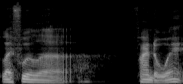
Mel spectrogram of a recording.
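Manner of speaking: halting delivery with a pause mid-sentence. Pushed by the other speaker to try: Jeff Goldblum impression with pauses. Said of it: "I can just pause in the middle".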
